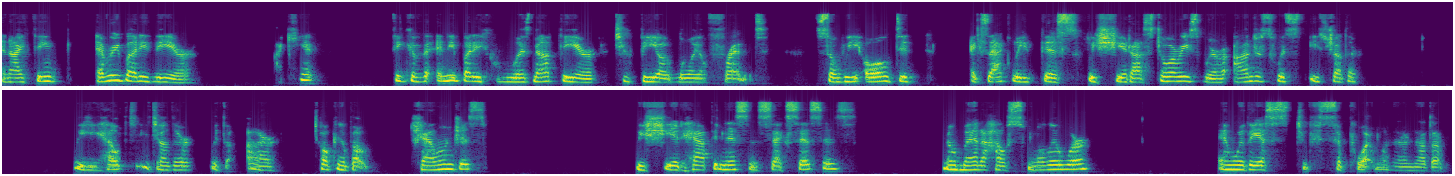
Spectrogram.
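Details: Woman with aphasia, apraxia of speech and dysarthria after a stroke, whose communication she says can sometimes be hard to understand; aphasia with apraxia of speech and dysarthria.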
